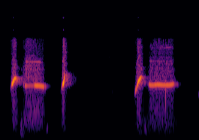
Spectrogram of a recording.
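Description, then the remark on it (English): A person whistles a short recall call for a dog twice while playing fetch, each a quick rising chirp followed by a sustained steady tone, clear with a pause between, no talking. “And every day I would do this whistle.”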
